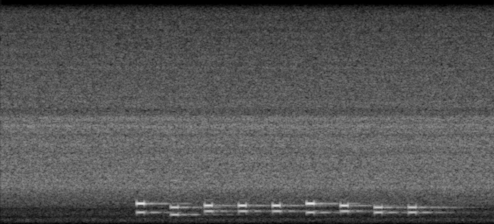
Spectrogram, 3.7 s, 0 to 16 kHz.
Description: DTMF, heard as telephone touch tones, dialled by machine, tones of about 60 ms, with room echo. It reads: 910009077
